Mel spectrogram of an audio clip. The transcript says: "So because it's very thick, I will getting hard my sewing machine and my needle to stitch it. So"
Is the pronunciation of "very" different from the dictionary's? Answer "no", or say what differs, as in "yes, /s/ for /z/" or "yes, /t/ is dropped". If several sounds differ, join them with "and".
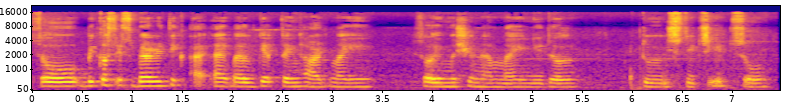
yes, /b/ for /v/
